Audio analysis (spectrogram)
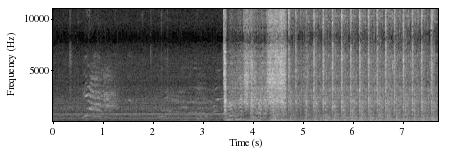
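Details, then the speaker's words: V8-swapped 1972 Mazda B1600 just after first start: engine catches after a quiet crank and settles into a fast idle with a steady light rattle; noises traced to a missing alternator bracket, otherwise expected to run decent. "I hear some noises inside the tramps dude all narrowed down to needing an alternator bracket but I think it should run pretty decent"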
